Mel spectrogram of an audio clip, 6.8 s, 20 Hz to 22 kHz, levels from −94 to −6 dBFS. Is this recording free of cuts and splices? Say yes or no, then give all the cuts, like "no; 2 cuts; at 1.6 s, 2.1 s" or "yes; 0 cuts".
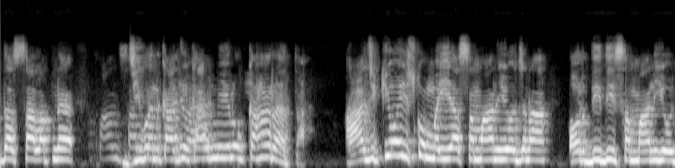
no; 1 cut; at 1.9 s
